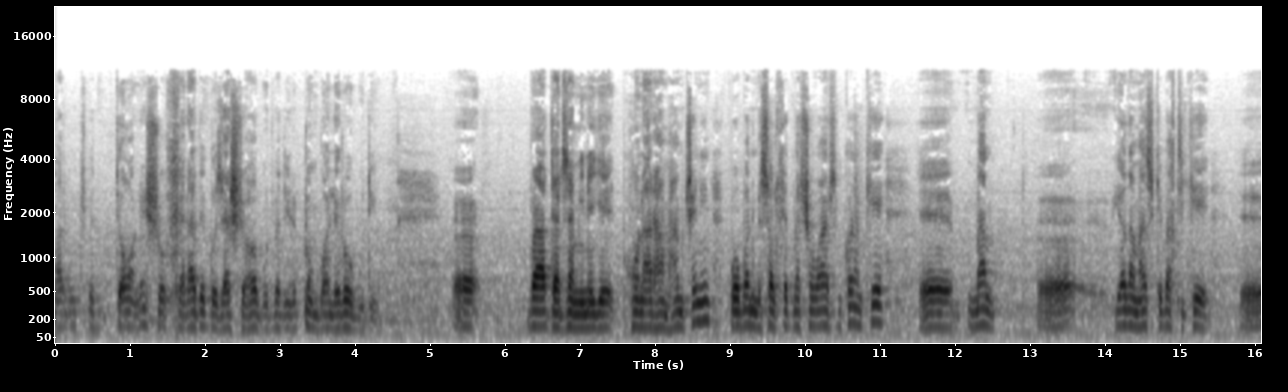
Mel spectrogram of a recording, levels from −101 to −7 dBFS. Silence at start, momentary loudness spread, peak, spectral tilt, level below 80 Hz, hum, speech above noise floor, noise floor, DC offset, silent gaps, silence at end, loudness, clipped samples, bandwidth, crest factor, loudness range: 0 s; 17 LU; -4 dBFS; -5 dB/octave; -56 dBFS; none; 24 dB; -46 dBFS; under 0.1%; none; 0 s; -23 LUFS; under 0.1%; 11.5 kHz; 20 dB; 6 LU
